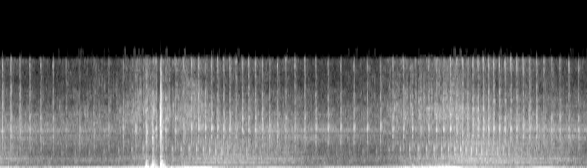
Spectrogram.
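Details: Audi Coupe after an NG-to-AAR engine swap: hard starting, many misfires, and it stalls while driving. Low, lumpy idle that stumbles and dips at irregular moments. Misfiring engine; cause not yet pinned down.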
